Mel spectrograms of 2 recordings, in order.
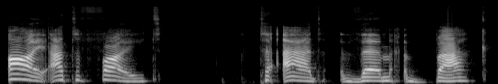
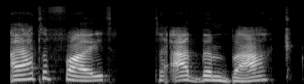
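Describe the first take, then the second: First: "I had to fight" louder and slower, punching "I"; emphatic repeat. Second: Said in the usual way. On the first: Shown as a demonstration. Repeating the guest-list fight to viewers, emphatic and louder. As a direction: lean hard on "I".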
